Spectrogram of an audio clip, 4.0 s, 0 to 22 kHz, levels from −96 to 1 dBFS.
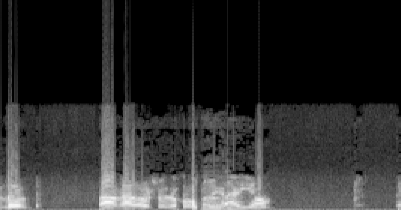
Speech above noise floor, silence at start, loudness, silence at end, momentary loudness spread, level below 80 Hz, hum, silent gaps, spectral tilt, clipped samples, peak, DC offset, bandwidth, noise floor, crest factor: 36 dB; 0 s; -11 LUFS; 0 s; 16 LU; -36 dBFS; none; none; -5 dB/octave; 0.2%; 0 dBFS; under 0.1%; 11.5 kHz; -46 dBFS; 12 dB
